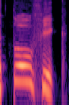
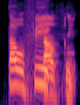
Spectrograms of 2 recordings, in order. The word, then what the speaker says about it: তাওফিক: অনেকে বলে তৌফিক। তৌফিক ঠিক না এটা তাওফিক শুদ্ধ উচ্চারণ হচ্ছে তাওফিক বিতফিক ইনশাআল্লাহ ইনশাআল্লাহ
